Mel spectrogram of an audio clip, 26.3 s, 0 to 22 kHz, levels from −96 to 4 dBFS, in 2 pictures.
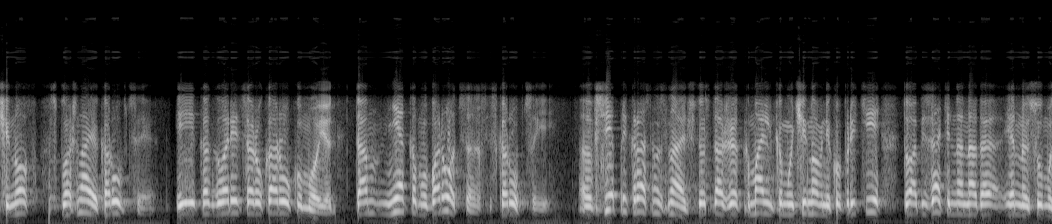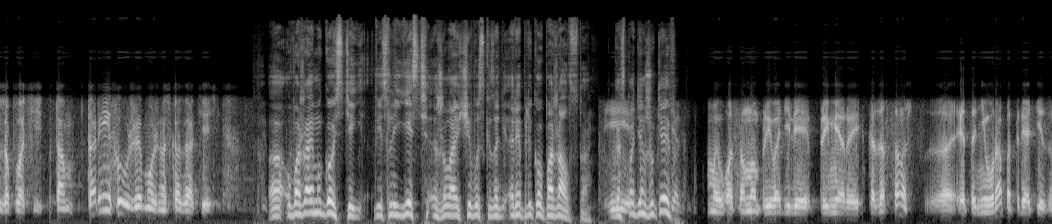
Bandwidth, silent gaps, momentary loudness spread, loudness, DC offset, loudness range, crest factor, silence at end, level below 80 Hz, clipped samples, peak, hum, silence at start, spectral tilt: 16 kHz; none; 7 LU; -20 LUFS; under 0.1%; 2 LU; 16 dB; 0 s; -58 dBFS; under 0.1%; -4 dBFS; none; 0 s; -5 dB/octave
